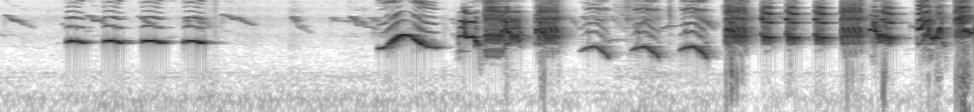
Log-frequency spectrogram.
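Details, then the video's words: Black-winged myna song used as a lure and training recording, full of varied phrases said to be easy to copy: high whistled notes in threes, then rising squawks, falling slurred whistles and loud harsh bursts. "Pancingan Plus Masteran Burung Jalak Putih full Isian Mudah Di Tiru"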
